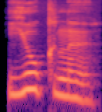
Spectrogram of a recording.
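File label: "юкны", Komi, female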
